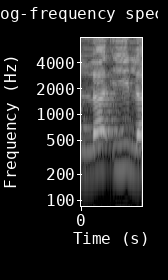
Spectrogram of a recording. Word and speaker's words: لَإِلَى: کریم میں آتا ہے لَإِلَى الْجَحِيمِ، لَإِلَى الْجَحِيمِ، یہاں بھی یہ زائد الف نہیں پڑھا جائے گا بلکہ اس کے ہجے ہوں گے لام زبر لا، حمزہ زیر ای، لام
